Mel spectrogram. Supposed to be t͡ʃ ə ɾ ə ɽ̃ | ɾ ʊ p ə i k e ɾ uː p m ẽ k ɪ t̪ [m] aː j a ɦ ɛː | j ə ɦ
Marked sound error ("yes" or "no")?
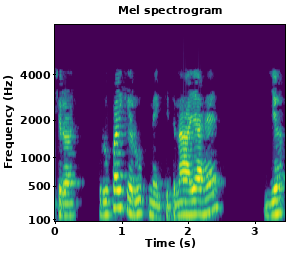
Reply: yes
